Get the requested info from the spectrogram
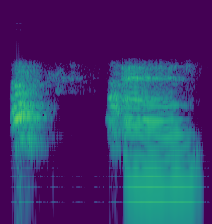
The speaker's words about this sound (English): I hope that the dogs aren't being interfering too much. That should be over in a minute.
